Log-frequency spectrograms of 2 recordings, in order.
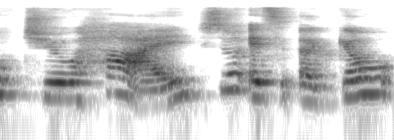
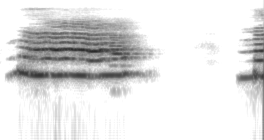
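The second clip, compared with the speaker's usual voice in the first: MA called out high and level; screamed first tone; 8 dB louder than usual. Shown as a demonstration. Teacher shows beginners how high, MA like a level scream. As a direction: hold each MA high, as if calling out. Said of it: "it's screaming".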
